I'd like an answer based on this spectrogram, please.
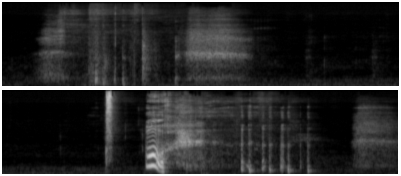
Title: she rolls around to get my attention then she sneezed on me 🫤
